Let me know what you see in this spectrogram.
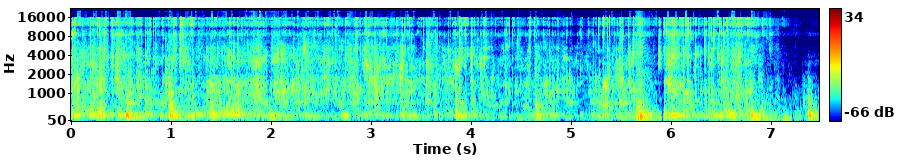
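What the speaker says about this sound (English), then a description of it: "I'm just refilling the water real quick." Water runs and splashes as a pet goose's water dish is refilled, a faint continuous pour with small gurgles and drips lasting several seconds and no speech over it.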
